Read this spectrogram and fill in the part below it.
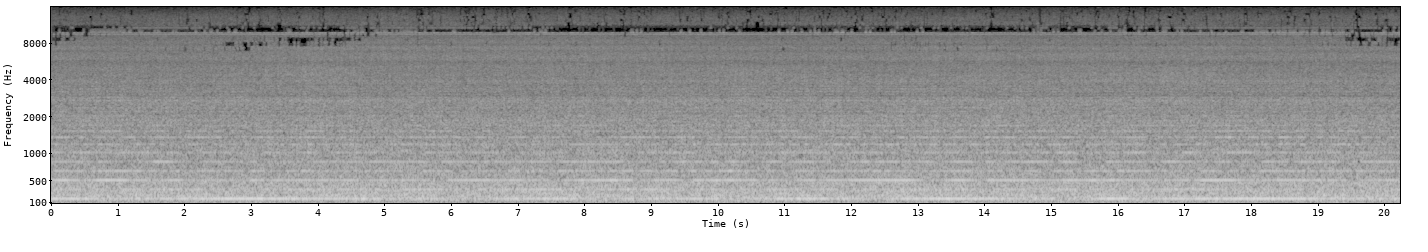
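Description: Steady droning engine and propeller hum of a small aircraft in flight, heard from inside the cabin on a Lubbock to Phoenix trip, loud, continuous and unchanging for twenty seconds.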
